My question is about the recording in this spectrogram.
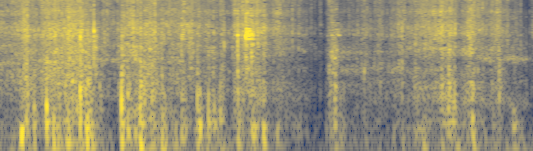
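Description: Clear plastic zip-lock bags crinkling and rustling as they are handled and pushed aside, with a few small clicks and knocks of items shifting, the loudest about two seconds in.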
